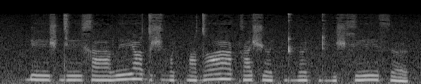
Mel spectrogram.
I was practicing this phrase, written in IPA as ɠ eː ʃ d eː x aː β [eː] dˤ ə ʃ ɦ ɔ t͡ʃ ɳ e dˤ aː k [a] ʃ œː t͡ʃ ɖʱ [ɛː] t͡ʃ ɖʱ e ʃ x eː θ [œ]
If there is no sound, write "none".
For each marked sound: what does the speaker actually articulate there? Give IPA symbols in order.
eː, a, œː, œ

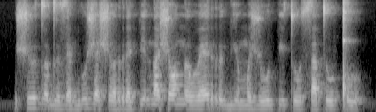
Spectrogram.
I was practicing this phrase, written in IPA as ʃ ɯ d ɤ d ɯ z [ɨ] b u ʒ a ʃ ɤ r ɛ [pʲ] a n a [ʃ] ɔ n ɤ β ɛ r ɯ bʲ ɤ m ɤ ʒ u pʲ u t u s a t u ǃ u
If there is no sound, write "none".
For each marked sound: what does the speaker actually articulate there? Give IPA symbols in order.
ɛ, pʲ, ʃ

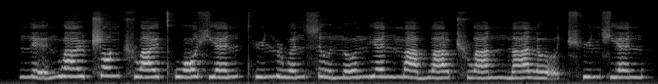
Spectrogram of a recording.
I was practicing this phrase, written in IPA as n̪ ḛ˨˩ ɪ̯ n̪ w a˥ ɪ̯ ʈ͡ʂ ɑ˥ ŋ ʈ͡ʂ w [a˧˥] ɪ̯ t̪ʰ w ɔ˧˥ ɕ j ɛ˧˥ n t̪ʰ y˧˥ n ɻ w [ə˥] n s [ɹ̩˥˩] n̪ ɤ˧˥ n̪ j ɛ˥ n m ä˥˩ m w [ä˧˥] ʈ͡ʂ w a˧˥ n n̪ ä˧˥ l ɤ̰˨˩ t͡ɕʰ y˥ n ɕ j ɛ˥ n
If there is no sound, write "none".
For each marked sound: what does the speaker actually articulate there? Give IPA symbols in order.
a˧˥, ə˧˥, ɹ̩˥˩, ä˧˥

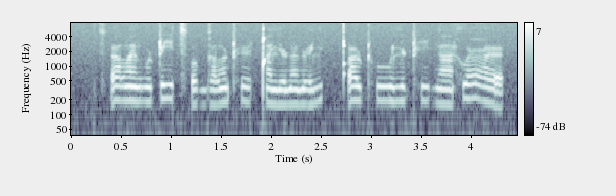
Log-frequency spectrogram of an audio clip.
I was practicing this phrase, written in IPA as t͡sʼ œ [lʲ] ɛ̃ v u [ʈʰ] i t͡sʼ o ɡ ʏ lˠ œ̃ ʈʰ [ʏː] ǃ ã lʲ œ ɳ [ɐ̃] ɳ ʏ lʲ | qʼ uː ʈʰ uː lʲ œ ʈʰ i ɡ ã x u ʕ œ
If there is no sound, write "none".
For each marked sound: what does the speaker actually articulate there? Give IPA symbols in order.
lˠ, ʈ, ʏː, æ̃

